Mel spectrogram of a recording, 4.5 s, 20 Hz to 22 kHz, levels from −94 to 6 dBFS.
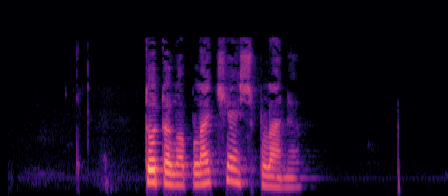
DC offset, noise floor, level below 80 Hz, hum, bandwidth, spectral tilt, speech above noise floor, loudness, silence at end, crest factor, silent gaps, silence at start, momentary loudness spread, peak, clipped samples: under 0.1%; -83 dBFS; -82 dBFS; none; 11 kHz; -5 dB/octave; 60 dB; -24 LUFS; 1.5 s; 22 dB; none; 1.45 s; 15 LU; -6 dBFS; under 0.1%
